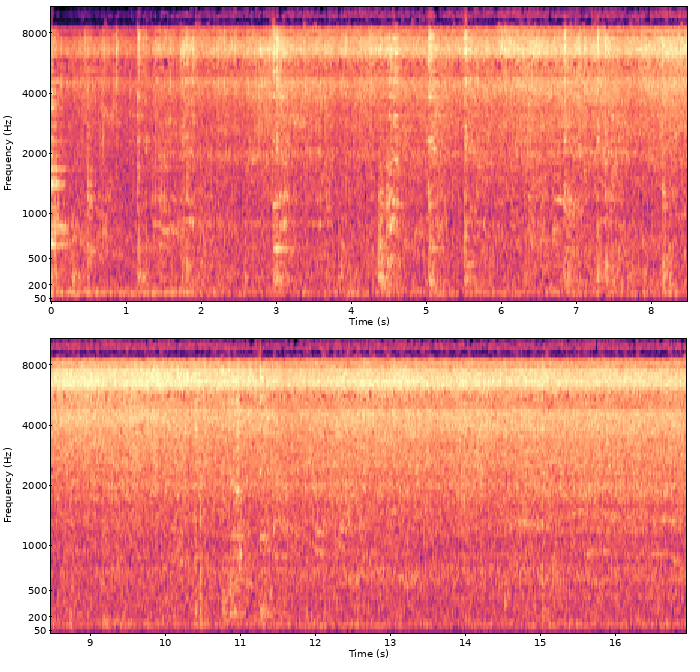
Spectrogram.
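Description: Spices and mushrooms sizzle steadily in a pan of mustard oil and ghee, a constant bright frying hiss with occasional scraping stirs throughout.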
